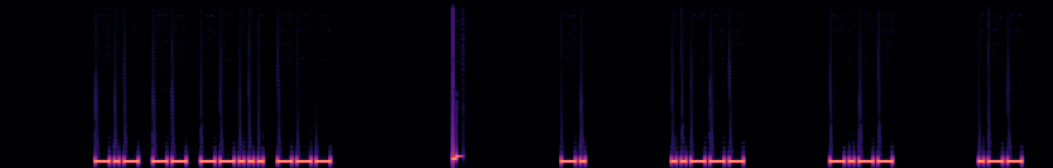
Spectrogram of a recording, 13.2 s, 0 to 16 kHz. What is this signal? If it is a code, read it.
Morse code, heard as a keyed tone, about 20 wpm, spaced as for 10 wpm, 700 Hz. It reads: KM7O N2YW
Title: USA Call Signs - 4 Characters - 6x Character Spacing - 20wpm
